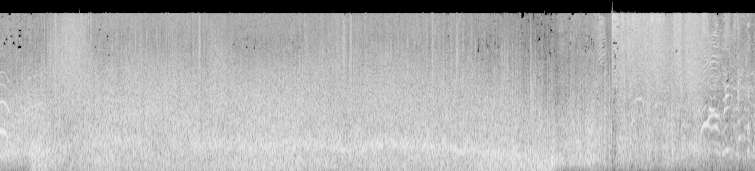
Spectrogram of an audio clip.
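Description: Steel roller coaster train running at speed: wind buffets the small action-camera microphone over a steady roar of wheels on the track. About eleven seconds in, the low rumble drops off as the ride slows, and a brief burst of hiss follows. A rider's voice rises at the very start.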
